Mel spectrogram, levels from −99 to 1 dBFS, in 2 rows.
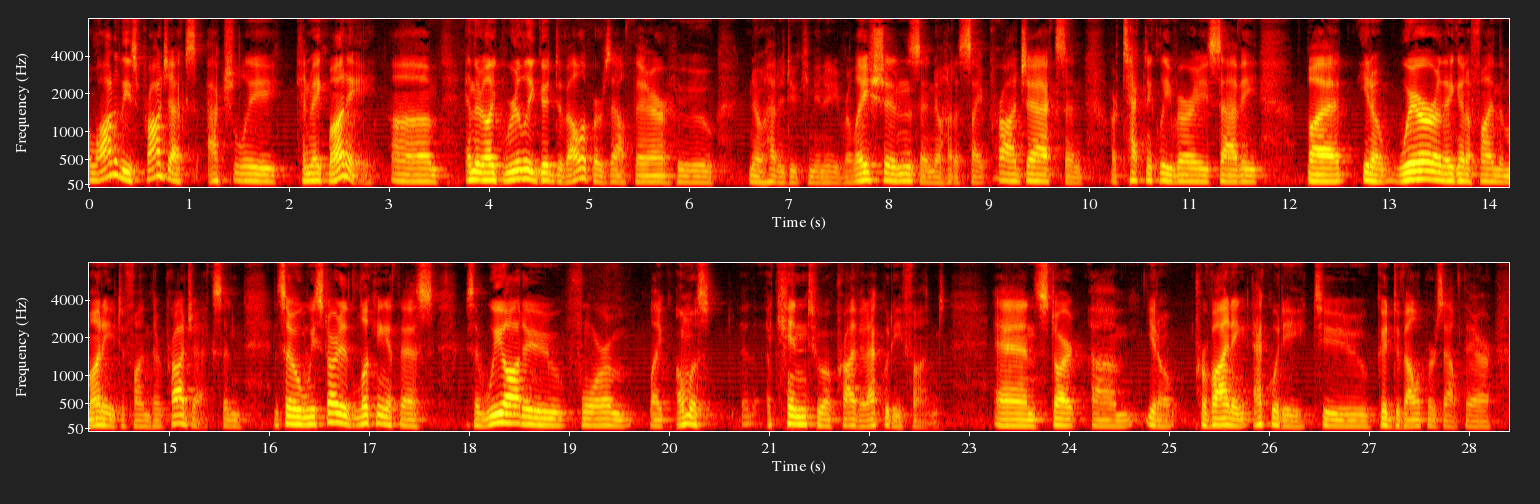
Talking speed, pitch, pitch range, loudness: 180 wpm, 115 Hz, 105-125 Hz, -29 LUFS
